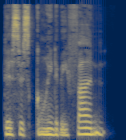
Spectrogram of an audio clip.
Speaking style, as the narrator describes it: Joe looking delighted as he whispers

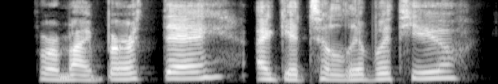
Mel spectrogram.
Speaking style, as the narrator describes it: he asks

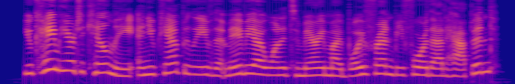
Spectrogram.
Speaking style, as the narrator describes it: Johnny shouted at him

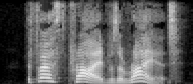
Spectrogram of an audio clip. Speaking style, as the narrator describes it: she says, in a mildly teasing voice

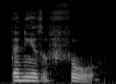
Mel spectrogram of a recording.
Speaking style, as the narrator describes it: he muttered

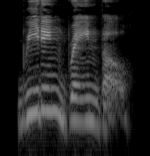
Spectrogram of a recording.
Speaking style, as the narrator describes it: Jeff snapped

